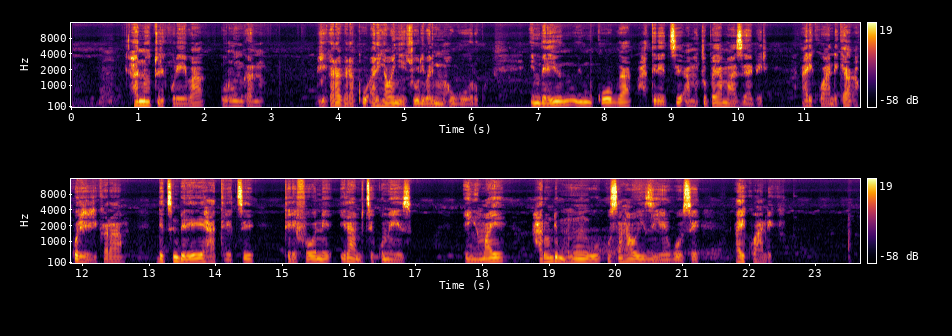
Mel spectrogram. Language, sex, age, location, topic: Kinyarwanda, male, 25-35, Kigali, government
